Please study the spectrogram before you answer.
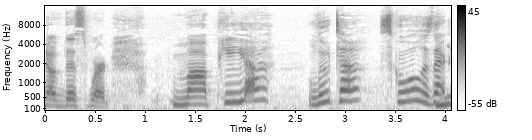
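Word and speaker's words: Mahpiya Luta: Mapia Luta School, is that correct? Am I close? Is that the native language? Yes, you are super close. So it's pronounced Mahpialuta. Mahpialuta, Iowa is a Red Cloud school in Lakota.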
